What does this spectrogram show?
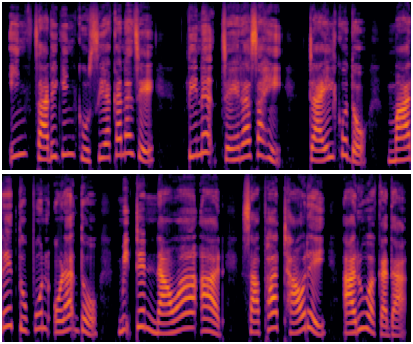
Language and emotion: Santali, happy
